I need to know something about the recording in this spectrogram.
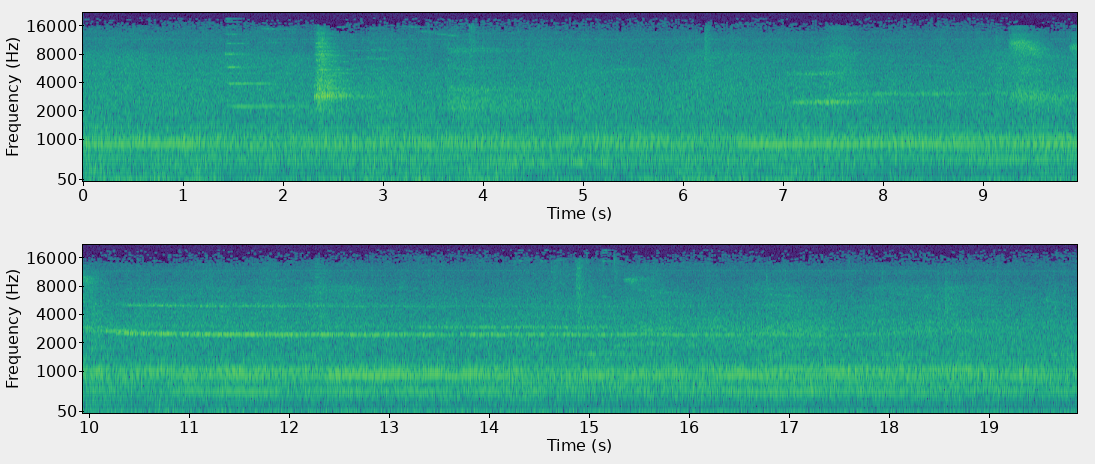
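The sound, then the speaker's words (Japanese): A steady rumble inside a moving Kintetsu semi-express electric train in Japan, bound for Tomiyoshi and next stopping at Kanie, with a constant low roar, clattering wheels, and a faint electric motor whine holding steady throughout. No one speaks. “欢迎大家乘坐近铁电车，本次电车是开往户籍的总台车。”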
